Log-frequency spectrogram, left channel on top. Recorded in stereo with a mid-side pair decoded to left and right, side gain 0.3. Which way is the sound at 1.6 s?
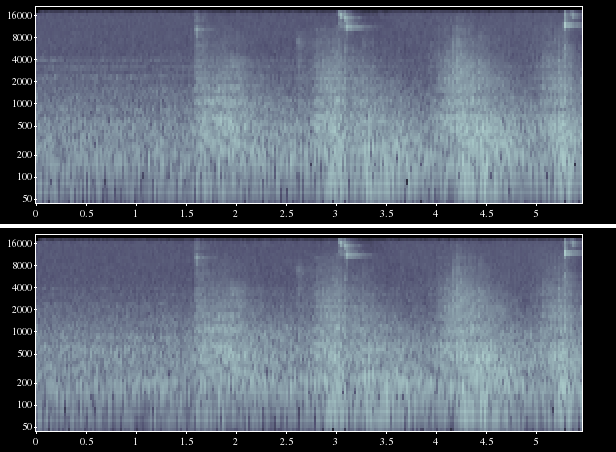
5° left.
